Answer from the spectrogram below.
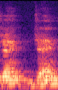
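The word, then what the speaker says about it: Dieng: to get rid of Gorgie Jang, I think is how you pronounce his name. Yeah, Jang.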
